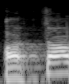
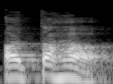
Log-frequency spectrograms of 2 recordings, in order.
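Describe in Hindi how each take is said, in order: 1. यह शब्द एक छोटे आधे 'ह' पर समाप्त नहीं होता। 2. यह शब्द एक छोटे, श्वास-युक्त आधे 'ह' पर समाप्त होता है। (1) "इस तरह से अतः अतः बोलेंगे तो ये इसका उच्चारण अशुद्ध हो जाएगा" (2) "विसर्ग का उच्चारण आधे ह के समान होता है। जैसे अतः अतः उच्चारण होगा।"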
